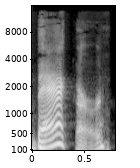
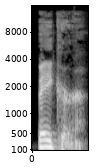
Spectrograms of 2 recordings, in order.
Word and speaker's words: Bakker: this week's show was Jim backer no it's pronounced Baker that's Baker yeah I'm going to do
